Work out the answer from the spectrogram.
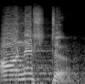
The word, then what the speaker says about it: honest: बेटा हम कहते हैं ऑनेस्ट, HONEST, क्या नाम बेटा इसका?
